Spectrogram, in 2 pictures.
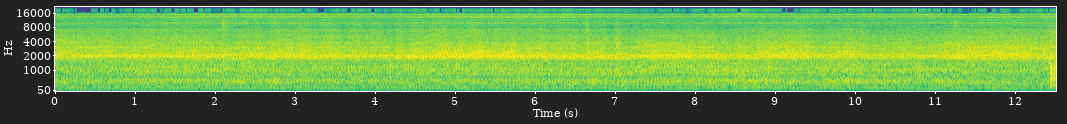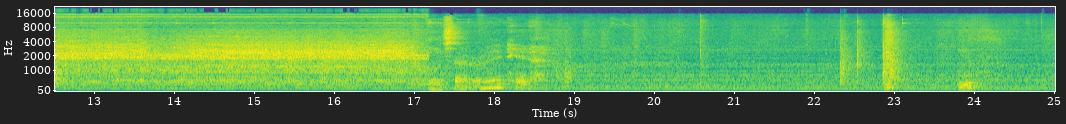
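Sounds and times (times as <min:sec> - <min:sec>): massage gun motor hum: 0:00.0 - 0:17.2.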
